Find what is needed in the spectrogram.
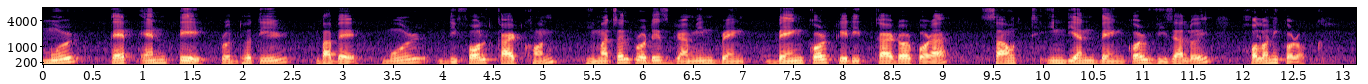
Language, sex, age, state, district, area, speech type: Assamese, male, 30-45, Assam, Sonitpur, urban, read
